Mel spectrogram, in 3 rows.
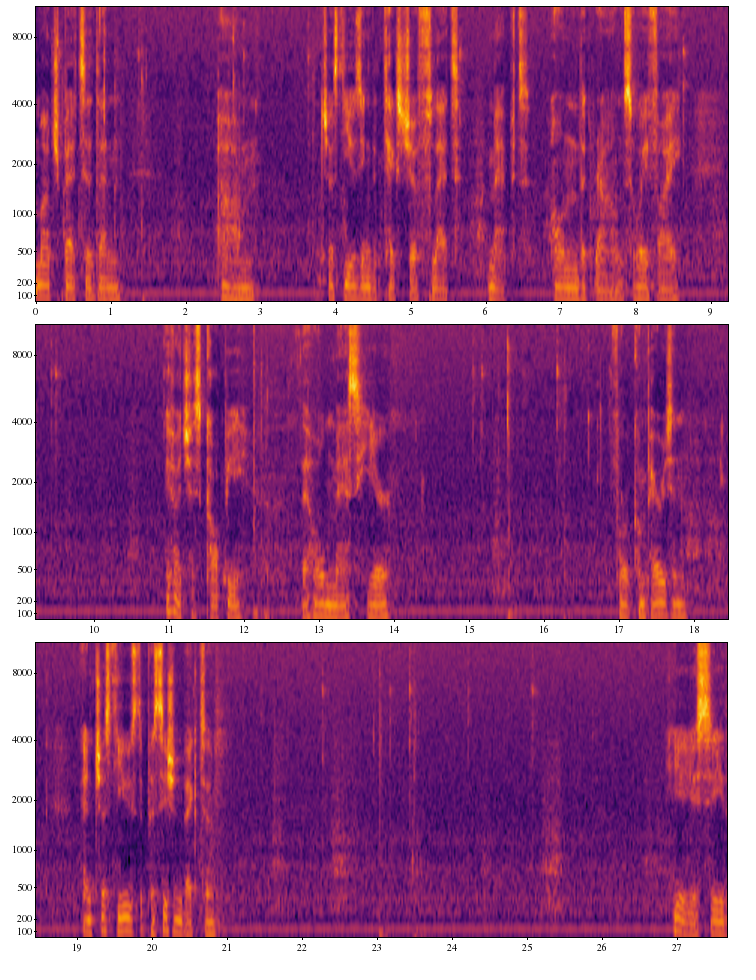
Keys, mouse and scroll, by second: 0.7-1.1 scroll down 7, 1.1-4.8 shift+middle drag, 4.8 click, 5.6 shift+click, 7.9 shift+drag, 8.6-9.5 shift+drag, 11.0 shift+click, 12.2 shift+d, 15.8-16.9 shift+middle drag, 16.9 click, 19.2 click, 21.5 click, 23.2-24.3 shift+middle drag, 24.3 click.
